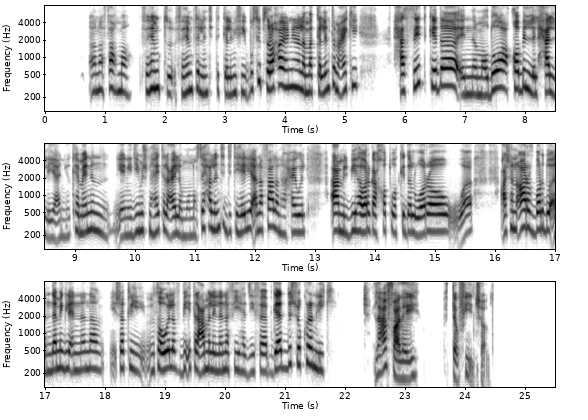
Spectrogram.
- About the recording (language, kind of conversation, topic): Arabic, advice, إزاي أوازن بين إنّي أكون على طبيعتي وبين إني أفضّل مقبول عند الناس؟
- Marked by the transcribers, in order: tapping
